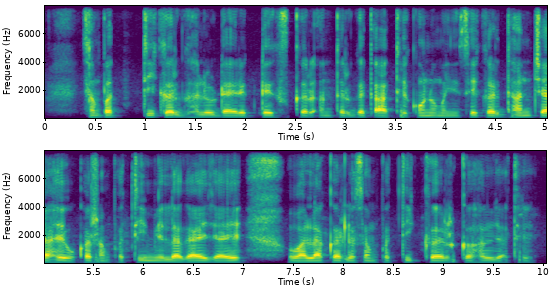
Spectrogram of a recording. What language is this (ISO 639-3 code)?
hne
